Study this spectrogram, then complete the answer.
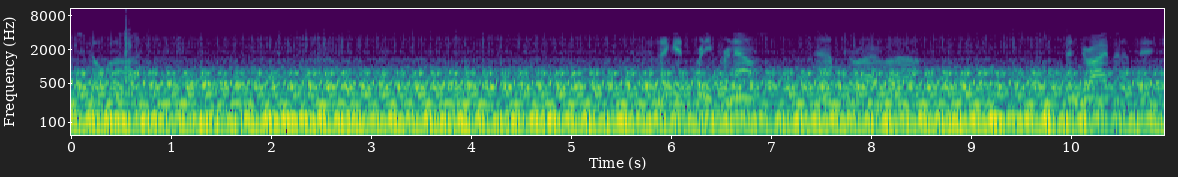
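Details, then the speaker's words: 1996 Chevy Tahoe V8, warm, idling at a stop: uneven, puffing chuff from the right-side exhaust only, no codes set, not felt once rpm rises off idle; misfire from failed 2-year-old spark plug wires. "it's all warmed up it'll sit at a light or whatever stop it'll relax the shake a bit doesn't seem to can't feel the effects when you're driving once you get the RPMs up off the idle but something ain't [Music] right"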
